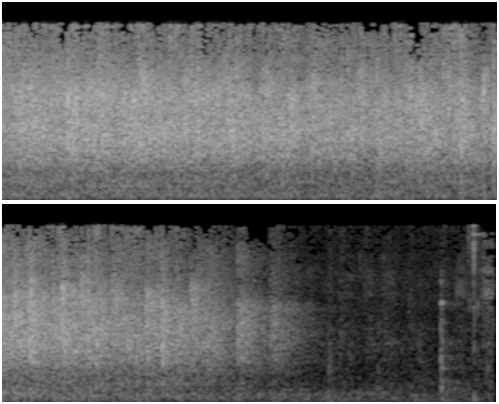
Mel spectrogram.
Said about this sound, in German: Heißt ihn doch mal herzlich willkommen mit einem kräftigen Applaus. Bitte schön.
